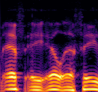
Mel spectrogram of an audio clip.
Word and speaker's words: Falfa: I am F A L F A. That's pronounced Falfa.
